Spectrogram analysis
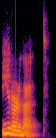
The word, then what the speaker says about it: internet: é a letra E então essa letra T vai ficar com som de R por isso você diz internet e no final temos a letra T novamente você vai deixar ela bem Sutil internet Então agora é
